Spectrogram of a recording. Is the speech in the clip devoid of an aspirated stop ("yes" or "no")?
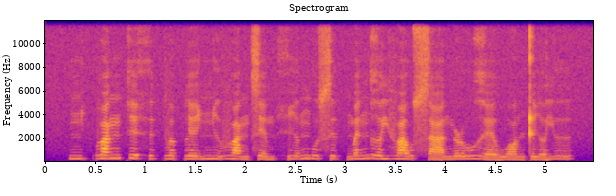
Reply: yes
